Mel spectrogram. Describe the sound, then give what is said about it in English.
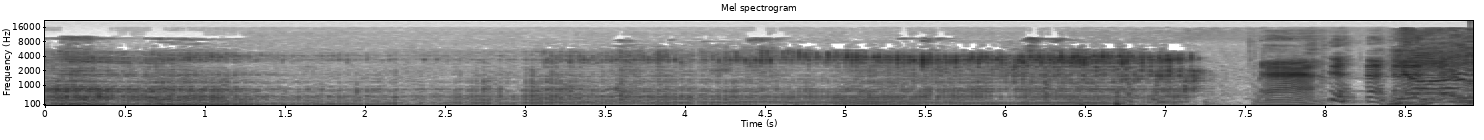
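A long, loud, low rumbling fart from one of three elephants at a watering hole, whipping its tail, heard from the other side of the watering hole, blustering steadily for about seven seconds before cutting off, followed by a brief burst of human voices. “You can tell which one's farting because it's whipping its tail.”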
